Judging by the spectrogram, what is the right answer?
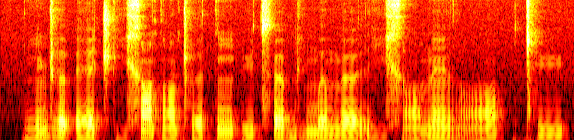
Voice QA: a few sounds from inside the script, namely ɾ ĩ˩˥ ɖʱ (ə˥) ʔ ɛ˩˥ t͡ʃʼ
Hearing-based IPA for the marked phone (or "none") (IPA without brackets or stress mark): ə˥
